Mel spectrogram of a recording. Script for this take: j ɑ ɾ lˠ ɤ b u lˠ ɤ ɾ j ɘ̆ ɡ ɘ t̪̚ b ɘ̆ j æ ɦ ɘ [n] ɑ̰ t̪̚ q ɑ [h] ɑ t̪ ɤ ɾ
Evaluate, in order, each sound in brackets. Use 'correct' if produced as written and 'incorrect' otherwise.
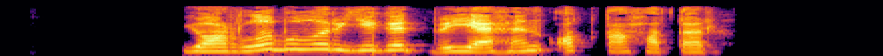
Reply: correct, correct

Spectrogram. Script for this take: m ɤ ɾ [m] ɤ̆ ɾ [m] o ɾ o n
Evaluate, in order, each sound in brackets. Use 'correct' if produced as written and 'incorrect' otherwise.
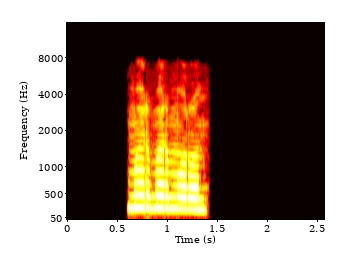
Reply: correct, correct

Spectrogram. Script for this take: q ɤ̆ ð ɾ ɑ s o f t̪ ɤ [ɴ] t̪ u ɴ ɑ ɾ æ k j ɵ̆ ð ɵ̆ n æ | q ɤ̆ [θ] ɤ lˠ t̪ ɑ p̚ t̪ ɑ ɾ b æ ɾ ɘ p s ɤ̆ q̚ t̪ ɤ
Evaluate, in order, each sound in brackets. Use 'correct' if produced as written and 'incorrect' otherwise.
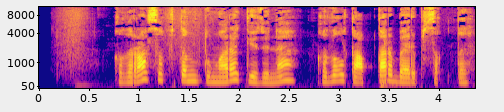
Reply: correct, incorrect: ð

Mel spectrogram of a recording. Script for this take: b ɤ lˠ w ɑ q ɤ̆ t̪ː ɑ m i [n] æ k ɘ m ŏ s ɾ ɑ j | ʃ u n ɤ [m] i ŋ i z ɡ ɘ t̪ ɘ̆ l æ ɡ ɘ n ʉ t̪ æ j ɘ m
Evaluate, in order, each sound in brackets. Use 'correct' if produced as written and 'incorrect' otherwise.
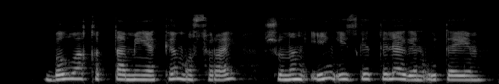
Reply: incorrect: ŋ, incorrect: ɴ

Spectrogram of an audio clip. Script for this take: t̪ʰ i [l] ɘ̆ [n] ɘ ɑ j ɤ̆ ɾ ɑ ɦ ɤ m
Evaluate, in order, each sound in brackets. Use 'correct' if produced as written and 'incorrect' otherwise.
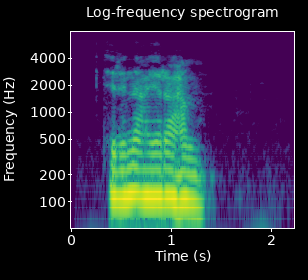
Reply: incorrect: ɾ, correct

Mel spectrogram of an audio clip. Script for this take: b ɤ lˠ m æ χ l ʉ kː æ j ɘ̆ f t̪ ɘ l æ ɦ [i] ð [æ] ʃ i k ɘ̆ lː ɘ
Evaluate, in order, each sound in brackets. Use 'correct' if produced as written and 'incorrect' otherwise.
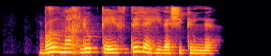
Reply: correct, correct

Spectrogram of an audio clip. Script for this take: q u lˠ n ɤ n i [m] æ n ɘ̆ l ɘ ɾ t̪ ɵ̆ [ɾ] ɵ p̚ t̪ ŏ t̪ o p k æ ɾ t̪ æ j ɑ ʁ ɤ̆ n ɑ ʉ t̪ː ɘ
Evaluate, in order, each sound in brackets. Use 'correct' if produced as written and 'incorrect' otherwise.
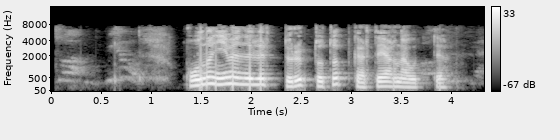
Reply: correct, correct

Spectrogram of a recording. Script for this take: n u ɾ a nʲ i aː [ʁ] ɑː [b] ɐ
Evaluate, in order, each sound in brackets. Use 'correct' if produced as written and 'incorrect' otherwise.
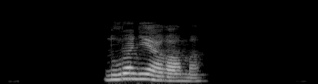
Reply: correct, incorrect: m

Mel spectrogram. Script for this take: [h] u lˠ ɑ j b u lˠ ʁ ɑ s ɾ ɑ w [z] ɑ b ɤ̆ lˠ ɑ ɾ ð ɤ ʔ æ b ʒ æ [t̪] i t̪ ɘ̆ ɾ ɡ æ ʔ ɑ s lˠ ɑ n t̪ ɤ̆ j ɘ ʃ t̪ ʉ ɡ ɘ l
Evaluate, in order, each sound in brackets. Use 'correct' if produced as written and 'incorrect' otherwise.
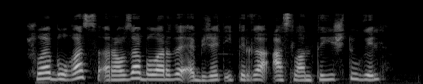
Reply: incorrect: ʃ, correct, correct

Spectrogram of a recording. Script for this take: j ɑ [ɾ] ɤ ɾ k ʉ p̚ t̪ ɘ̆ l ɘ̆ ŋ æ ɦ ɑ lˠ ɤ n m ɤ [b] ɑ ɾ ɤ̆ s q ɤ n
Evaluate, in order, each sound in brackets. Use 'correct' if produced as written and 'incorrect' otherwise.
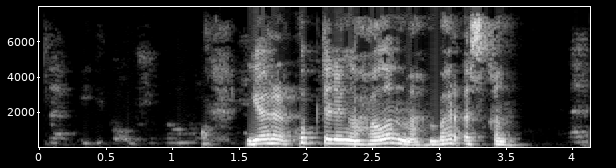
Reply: correct, correct

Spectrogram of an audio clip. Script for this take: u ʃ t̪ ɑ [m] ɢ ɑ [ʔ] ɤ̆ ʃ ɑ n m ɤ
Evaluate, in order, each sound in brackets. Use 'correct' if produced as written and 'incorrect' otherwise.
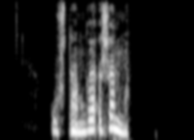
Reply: incorrect: ɴ, correct

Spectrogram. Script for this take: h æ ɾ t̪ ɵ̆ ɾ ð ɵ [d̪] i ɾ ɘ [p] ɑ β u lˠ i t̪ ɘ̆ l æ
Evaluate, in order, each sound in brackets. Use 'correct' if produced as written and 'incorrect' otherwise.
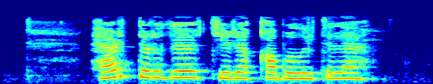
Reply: incorrect: t̪, incorrect: q

